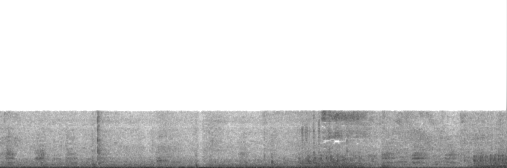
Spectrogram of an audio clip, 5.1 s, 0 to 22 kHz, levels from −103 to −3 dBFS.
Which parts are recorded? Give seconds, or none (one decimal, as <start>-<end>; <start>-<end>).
0.0-5.1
